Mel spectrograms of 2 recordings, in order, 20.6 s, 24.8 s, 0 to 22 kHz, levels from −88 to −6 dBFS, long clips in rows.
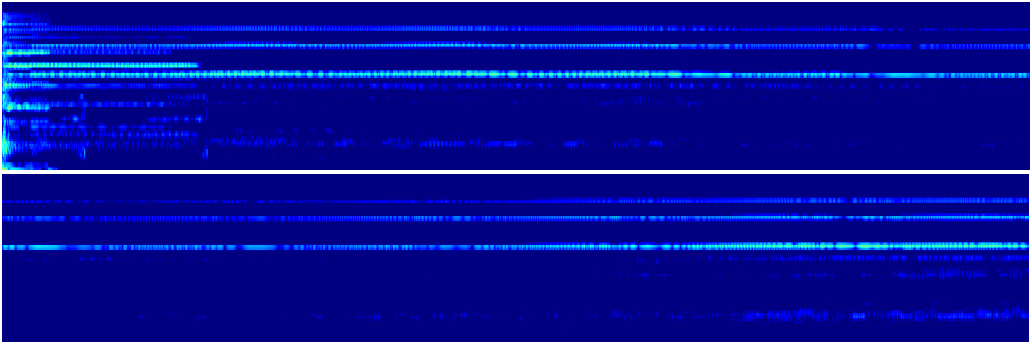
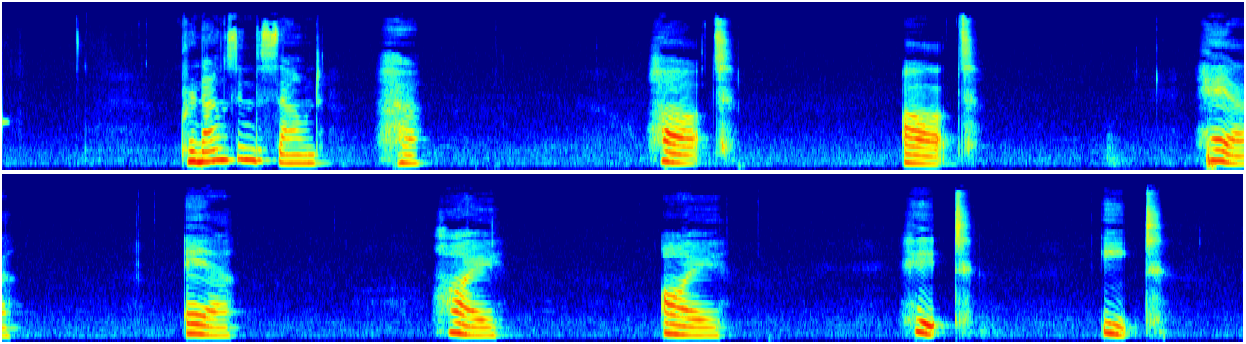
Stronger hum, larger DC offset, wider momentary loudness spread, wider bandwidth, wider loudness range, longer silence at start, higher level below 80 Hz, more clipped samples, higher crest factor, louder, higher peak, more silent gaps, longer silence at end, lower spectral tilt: neither; neither; second, 13 LU vs 16 LU; about the same, 16 kHz vs 16 kHz; first, 11 LU vs 4 LU; about the same, 0 s vs 0 s; second, under -90 dBFS vs -80 dBFS; neither; about the same, 26 dB vs 22 dB; second, -51 LUFS vs -25 LUFS; second, -26 dBFS vs -8 dBFS; neither; second, 0 s vs 0.8 s; second, 3 dB/octave vs -4.5 dB/octave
